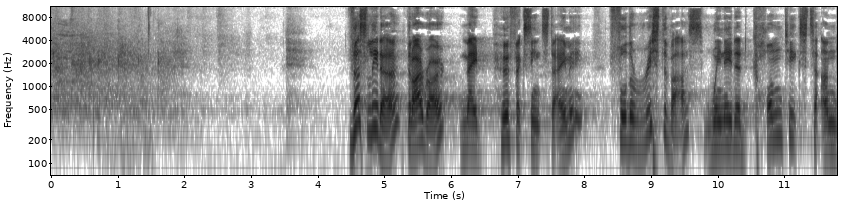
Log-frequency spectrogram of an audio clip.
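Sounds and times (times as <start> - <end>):
audience applause: 0.0 - 2.1
speech: 4.5 - 11.7.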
